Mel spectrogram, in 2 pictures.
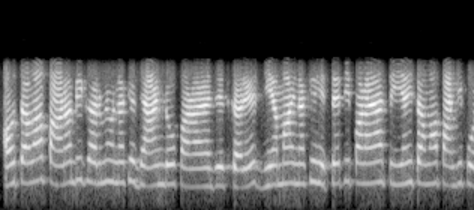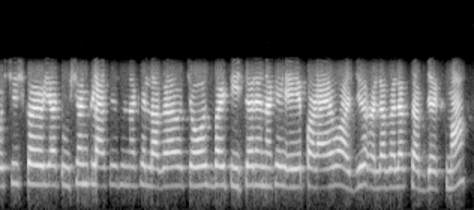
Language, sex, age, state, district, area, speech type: Sindhi, female, 30-45, Maharashtra, Mumbai Suburban, urban, conversation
